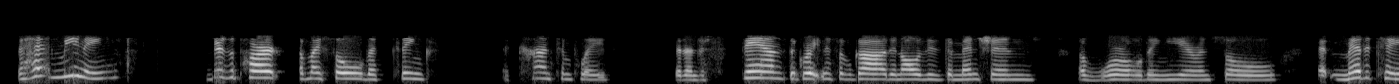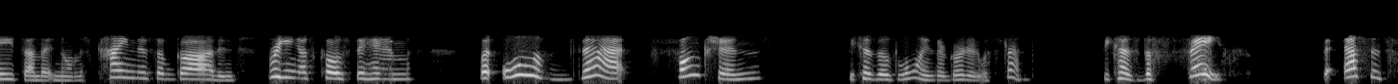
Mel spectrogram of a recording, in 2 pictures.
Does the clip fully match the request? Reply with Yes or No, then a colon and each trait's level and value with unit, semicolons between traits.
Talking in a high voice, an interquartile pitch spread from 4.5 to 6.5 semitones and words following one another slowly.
Yes: very high, 255 Hz; average, 4.8 semitones; slow, 130 wpm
